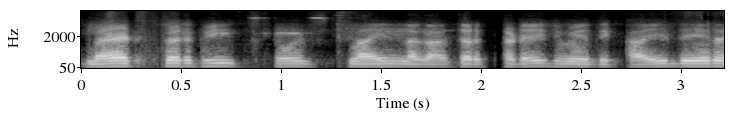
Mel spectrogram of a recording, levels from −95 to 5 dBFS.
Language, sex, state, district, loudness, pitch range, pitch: Hindi, male, Chandigarh, Chandigarh, -20 LUFS, 125-145 Hz, 135 Hz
